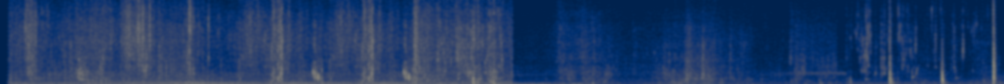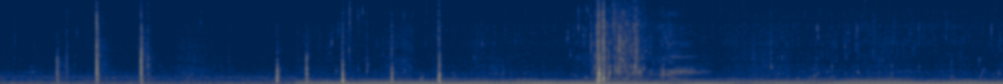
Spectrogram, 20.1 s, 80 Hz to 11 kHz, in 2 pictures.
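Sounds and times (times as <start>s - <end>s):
held music chord: 0.1s - 5.9s, 13.0s - 20.0s
faint watery wash: 0.1s - 12.4s, 13.0s - 20.0s.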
